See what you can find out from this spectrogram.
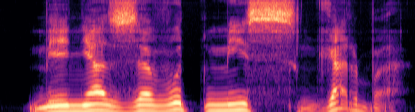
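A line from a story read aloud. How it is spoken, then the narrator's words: Icy female voice. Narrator (Russian): ледяным голосом ответила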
